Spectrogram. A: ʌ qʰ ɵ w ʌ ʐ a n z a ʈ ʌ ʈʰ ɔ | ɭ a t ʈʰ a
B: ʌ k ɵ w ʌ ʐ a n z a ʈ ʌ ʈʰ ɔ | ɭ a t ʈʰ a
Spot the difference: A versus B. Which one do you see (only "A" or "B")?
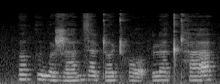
B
